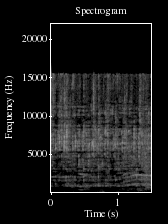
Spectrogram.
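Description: Water poured from a cup through a funnel into a bottle, a faint, continuous trickling and splashing with a voice speaking quietly alongside.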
